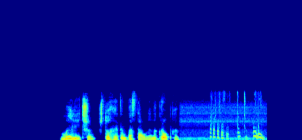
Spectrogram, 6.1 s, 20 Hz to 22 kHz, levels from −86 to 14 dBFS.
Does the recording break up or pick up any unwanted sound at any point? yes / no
yes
